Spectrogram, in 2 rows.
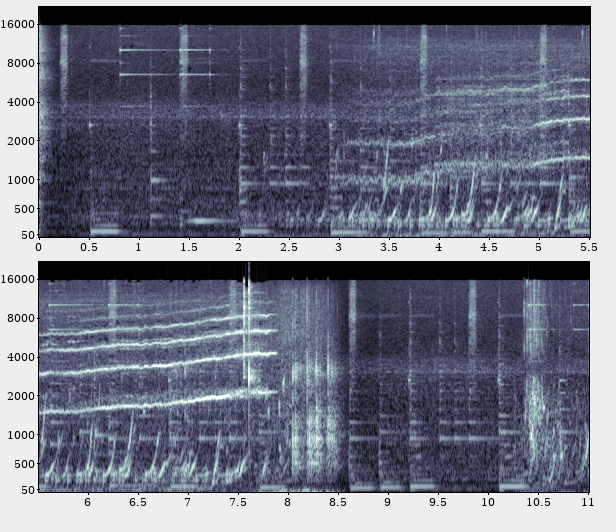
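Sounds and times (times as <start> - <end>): kettle whistle rising in pitch: 1.5 - 8.5
music with pulsing bass: 1.9 - 9.5
water bubbling in a kettle: 2.0 - 8.6, 10.4 - 11.0.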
